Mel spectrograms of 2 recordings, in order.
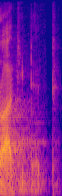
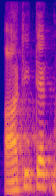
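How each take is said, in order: First: "आर्किटेक्ट" with no breath after K; correct pronunciation. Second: Second "आर्किटेक्ट" with R and breathy KH; wrong pronunciation. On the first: Teacher giving the simple version, correctly pronounced. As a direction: say "आर्किटेक्ट", H silent. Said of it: "simple". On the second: Teacher showing the silent-H mistake, mispronounced. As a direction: sound the H as "aar-khi-tekt" in "आर्किटेक्ट". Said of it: "तो नहीं कह रहे ना". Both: Shown as a demonstration.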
